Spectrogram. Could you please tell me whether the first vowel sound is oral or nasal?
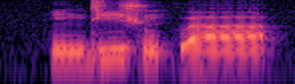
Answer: nasal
